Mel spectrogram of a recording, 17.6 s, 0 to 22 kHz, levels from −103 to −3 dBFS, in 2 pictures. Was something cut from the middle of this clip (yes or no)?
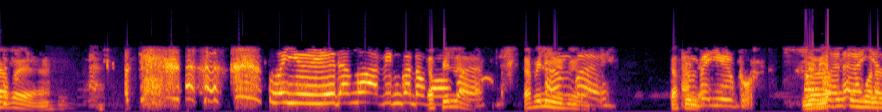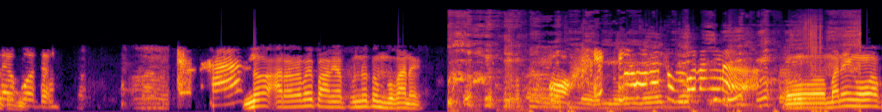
yes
